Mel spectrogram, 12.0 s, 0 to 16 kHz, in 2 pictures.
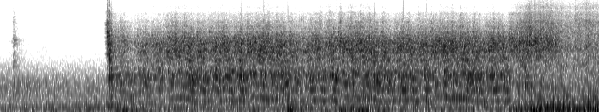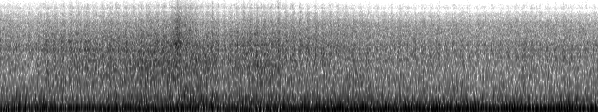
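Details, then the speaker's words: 1968 Ford F100 parked about 12 years, cold start with fresh oil: the starter churns about three turns a second and the engine barely catches, never reaching a steady idle; the fuel pump was switched off, starving it of fuel. "I don't have the fuel pump off we're not getting filled okay that's why I ran for a second try it now give it a couple pumps fuel pump was off"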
